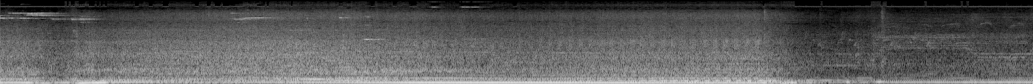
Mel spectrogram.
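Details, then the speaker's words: 2008 Ford Mustang GT V8: deep idle with an uneven, stumbling pulse in the exhaust beat, then settling lower; a cylinder misfire, most noticeable at higher rpm, being traced by swapping ignition coil packs. "some of you guys that are mechanics you can probably hear when I read the engine that it has a misfire it's really noticeable at higher rpms"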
